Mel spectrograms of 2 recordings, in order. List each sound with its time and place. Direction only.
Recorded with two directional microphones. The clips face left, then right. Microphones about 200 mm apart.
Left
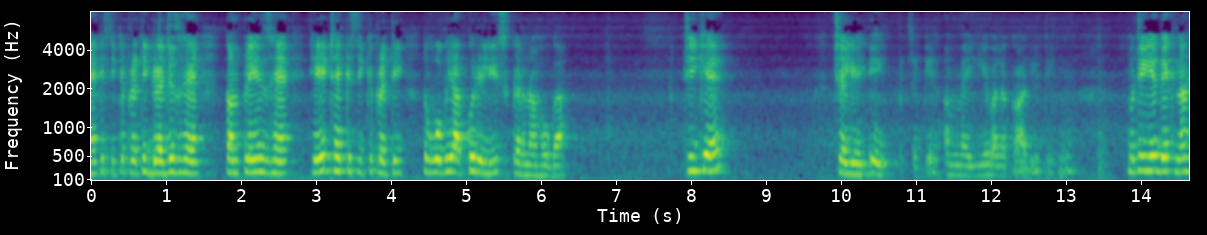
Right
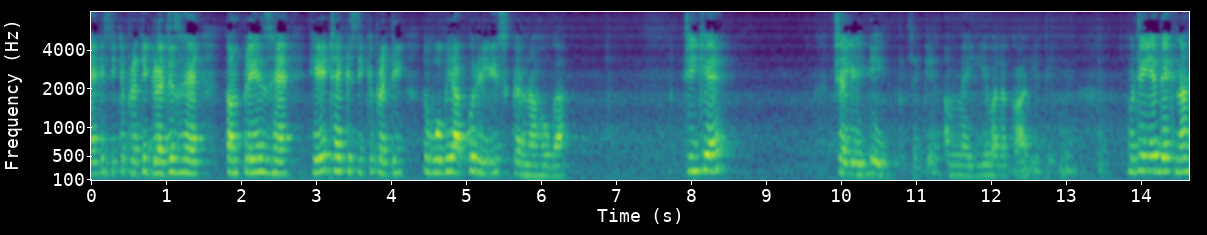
0.4 s a woman's voice: 40° left (ahead or behind)
7.9 s a woman's voice: 35° left (ahead or behind)
9.9 s a woman's voice: 30° left (ahead or behind)
13.8 s a woman's voice: 30° left (ahead or behind)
